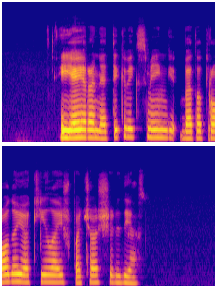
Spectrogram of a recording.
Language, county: Lithuanian, Klaipėda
